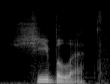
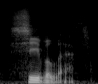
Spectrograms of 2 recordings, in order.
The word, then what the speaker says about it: Shibboleth: If the man said, "No, I am not," they would tell him to say Shibboleth. If he was from Ephraim, he would say Sibboleth, because people from Ephraim cannot pronounce the word correctly.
